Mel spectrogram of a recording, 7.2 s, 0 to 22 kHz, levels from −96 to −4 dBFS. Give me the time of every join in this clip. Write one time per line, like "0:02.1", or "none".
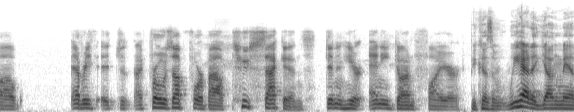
0:05.8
